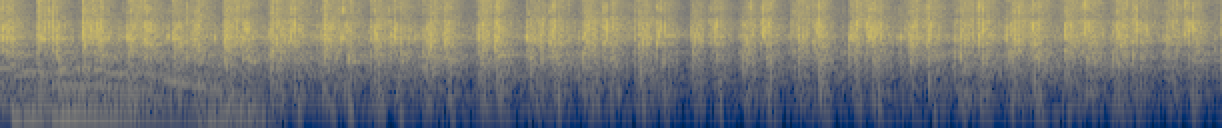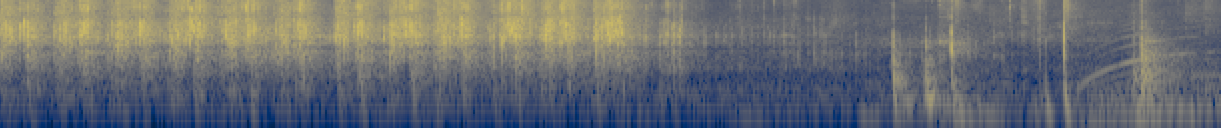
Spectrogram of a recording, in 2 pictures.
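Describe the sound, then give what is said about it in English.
A closed cocktail shaker is shaken hard with gin and ice, producing a loud, fast, steady rattling rhythm for about nine seconds, then stopping, followed by a few scattered knocks. “Gotta make sure it's on tight so you don't spill. I've had that happen before. Okay. And now we shake.”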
